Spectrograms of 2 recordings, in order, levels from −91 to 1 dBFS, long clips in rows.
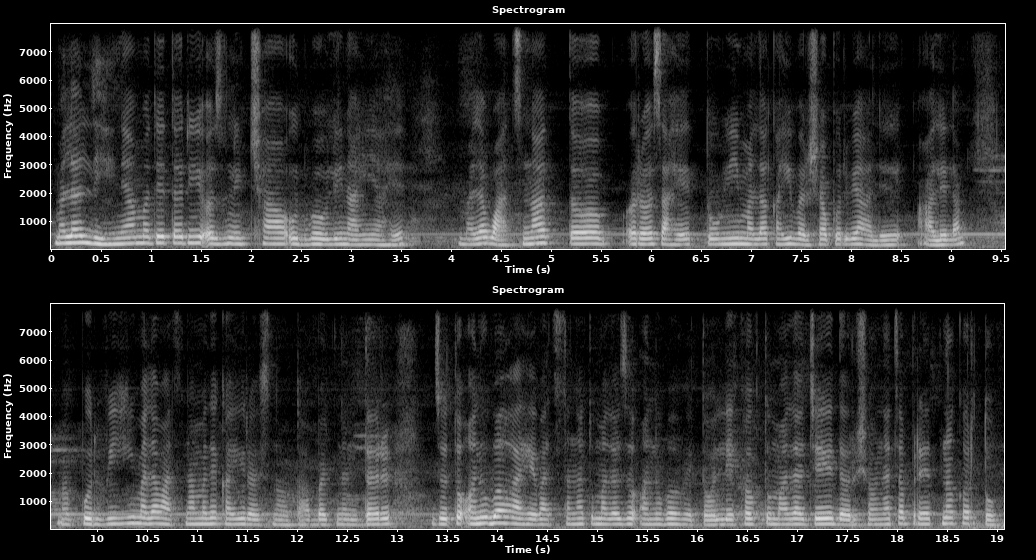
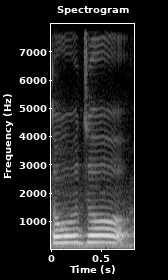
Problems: constant background noise, continuous background conversations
